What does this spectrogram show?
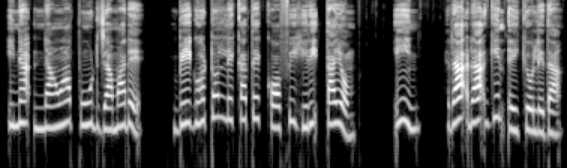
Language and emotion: Santali, sad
